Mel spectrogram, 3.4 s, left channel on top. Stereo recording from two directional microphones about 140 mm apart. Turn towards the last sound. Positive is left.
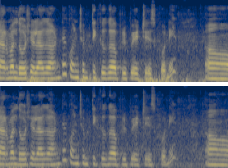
turn(degrees=25)  # may be behind; listen again after turning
